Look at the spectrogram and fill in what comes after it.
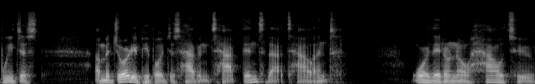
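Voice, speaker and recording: Against a quiet background, a man with an American accent speaks at a fairly quick pace in a very deep, low pitch with vocal fry, lively intonation and long, frequent pauses. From Miami, Florida. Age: 40s. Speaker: podcast host. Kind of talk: interview.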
